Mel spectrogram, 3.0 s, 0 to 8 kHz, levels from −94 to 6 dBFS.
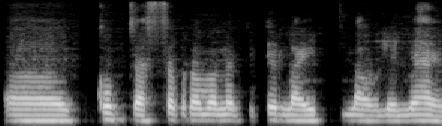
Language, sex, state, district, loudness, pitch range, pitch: Marathi, male, Maharashtra, Dhule, -15 LUFS, 130-140 Hz, 135 Hz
